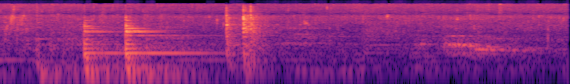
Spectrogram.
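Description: Onions fry in a pan with a soft sizzle, broken by a few sharp clinks and scrapes of stirring. A steady hiss of oil runs underneath, and no one speaks.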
